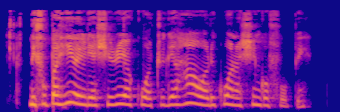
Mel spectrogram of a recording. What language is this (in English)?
Swahili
